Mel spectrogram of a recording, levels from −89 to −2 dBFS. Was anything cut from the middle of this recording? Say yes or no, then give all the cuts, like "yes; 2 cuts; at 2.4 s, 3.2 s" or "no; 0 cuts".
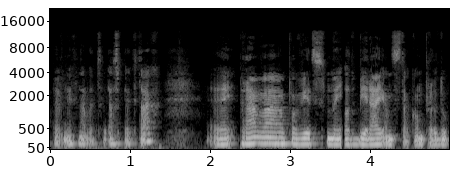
yes; 2 cuts; at 2.4 s, 3.6 s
